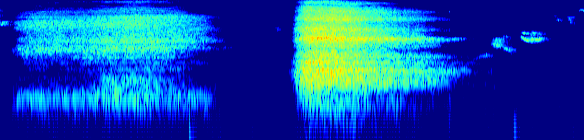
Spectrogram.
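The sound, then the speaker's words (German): Slow, deep breathing during a guided relaxation exercise: one long airy inhale, a short pause, then a longer, stronger exhale that fades out, with soft breathy sounds trailing after. “Noch einmal einatmen und ausatmen. Und die Schultern dabei fallen lassen. Und noch einmal einatmen und ausatmen.”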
